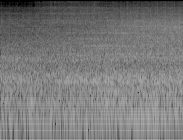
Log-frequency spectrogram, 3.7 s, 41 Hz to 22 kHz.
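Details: 1947 Dodge D24 Deluxe six with fluid drive, unrun for over six months with a suspected ignition issue: quiet, even idle with a steady soft beat and no misses or knocks; runs smooth.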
